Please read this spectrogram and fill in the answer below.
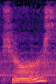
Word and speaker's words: qurs: The word breakfast is how you say it is cures.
